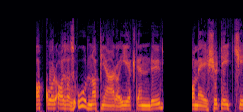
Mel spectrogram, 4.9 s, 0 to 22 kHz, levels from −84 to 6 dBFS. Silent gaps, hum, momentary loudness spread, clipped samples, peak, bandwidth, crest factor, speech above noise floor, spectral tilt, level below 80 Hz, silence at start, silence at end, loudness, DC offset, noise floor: 3.27-3.83 s; none; 7 LU; under 0.1%; -8 dBFS; 11 kHz; 12 dB; over 71 dB; -5.5 dB/octave; -50 dBFS; 0.7 s; 0 s; -19 LUFS; under 0.1%; under -90 dBFS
